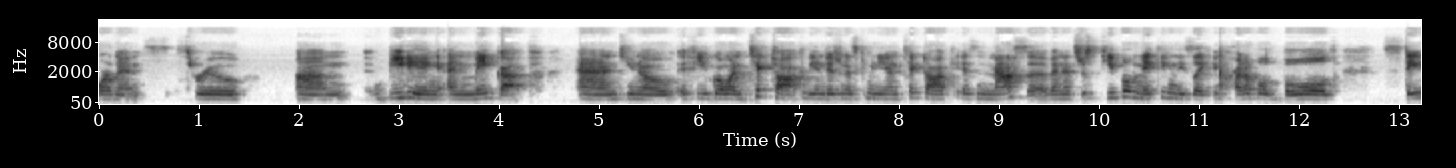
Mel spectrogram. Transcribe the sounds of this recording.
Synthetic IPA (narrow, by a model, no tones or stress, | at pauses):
ɔɹmɨ̃nts | θɹʉ | ʔʌ̃mbiɾɪ̃ŋɨ̰̃nmeɪkʌ̰p | ʔɨ̃njɨnoʊɪfjɨɡoʊə̃ntʰɪk̚tʰɑk̚ðiɨ̃ndɪd͡ʒɨnɨskʰmjʉnɨɾiɨ̃ntʰɪk̚tʰɑkʰɪzmæsɪ̰vɨ̃nɨtsd̥ʒ̥ʌspʰipl̩ˠmeɪkɪ̃ŋðizlaɪkɨ̃nkʰɹ̥ɛɾəbl̩ˠboʊlˠd̥ | steɪ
